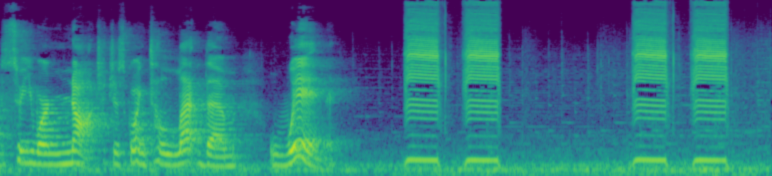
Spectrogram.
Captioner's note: phone vibrates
